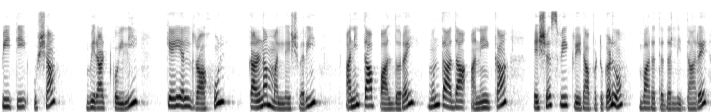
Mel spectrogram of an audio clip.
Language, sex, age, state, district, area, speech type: Kannada, female, 30-45, Karnataka, Chikkaballapur, rural, spontaneous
